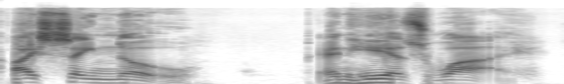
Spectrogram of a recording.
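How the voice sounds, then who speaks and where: A man's voice: medium pitch, animated, drawn-out words, fairly bright tone, full character voice. A man playing an evasive, nervous Edwardian house owner in an audio drama, guarded and formal. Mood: firm.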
